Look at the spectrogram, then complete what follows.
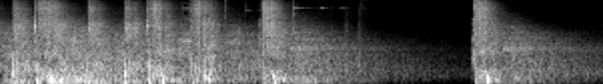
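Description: Carbine and handgun gunfire from several shooters at once. A fast string of overlapping shots runs for about a second and a half, then one more shot comes at about two seconds and a last single shot near the end, each ringing out as it fades.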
